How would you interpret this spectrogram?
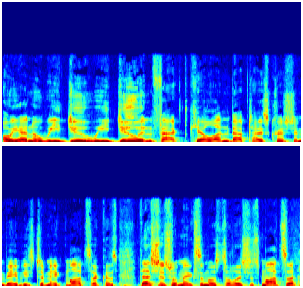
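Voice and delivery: usual speaking voice

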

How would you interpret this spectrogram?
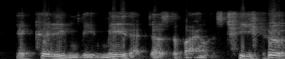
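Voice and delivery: plain

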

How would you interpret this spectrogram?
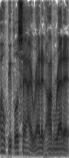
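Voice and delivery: ordinary delivery

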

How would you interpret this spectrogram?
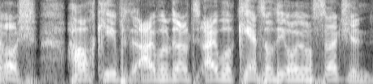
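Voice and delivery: slowed-down put-on accent.

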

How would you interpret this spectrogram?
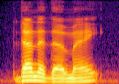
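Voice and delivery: put-on British accent. Joking about working on a british accent: put-on british accent. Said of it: "working on a British accent".

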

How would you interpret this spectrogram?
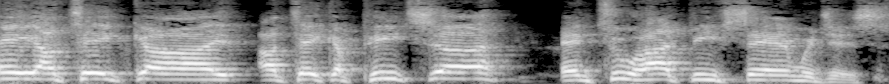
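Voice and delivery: put-on regional American accent. A speaker tries out the regional accent the group asked for: put-on regional American accent. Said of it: "can someone do that first and I'll replicate it".

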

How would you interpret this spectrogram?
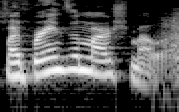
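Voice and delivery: ordinary talk

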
